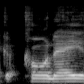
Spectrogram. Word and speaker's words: Cornet: Everton might be no different, or should I say Cornet, as I imagine they would pronounce it there over in France, where he obviously came from the French league.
